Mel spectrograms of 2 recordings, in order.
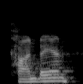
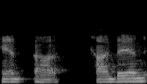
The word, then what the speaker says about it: Kanban: if people are familiar with, I believe it's pronounced Kanban. It's a work style. It's an interesting, if you can check out the website, I believe it's personal Kanban.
